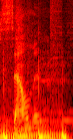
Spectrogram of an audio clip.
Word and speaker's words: Salmon: Salmon, like the fish. Yeah, the L is silent.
